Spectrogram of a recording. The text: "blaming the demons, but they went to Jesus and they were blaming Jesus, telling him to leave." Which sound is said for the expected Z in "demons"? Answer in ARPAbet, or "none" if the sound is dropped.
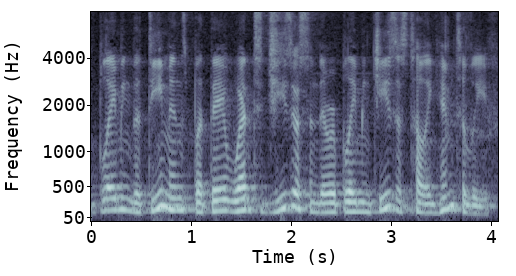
Z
